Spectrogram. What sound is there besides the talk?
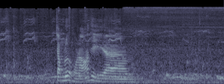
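American giant pigeon cooing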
